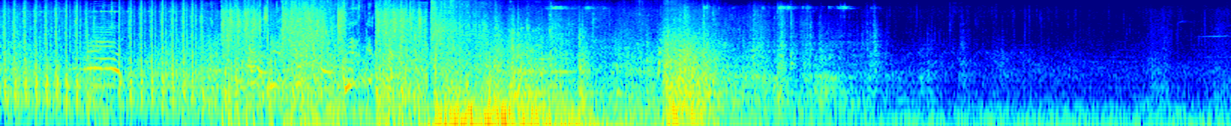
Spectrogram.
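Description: Belt-fed machine gun firing a long rapid burst, followed by a large explosion of a police car, with a deep rumble that swells and then dies away over several seconds.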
